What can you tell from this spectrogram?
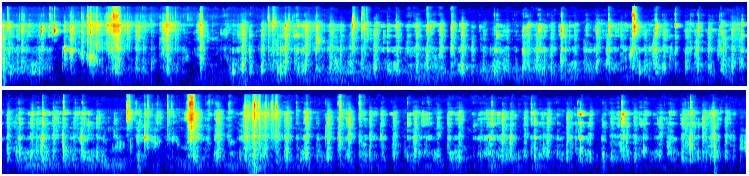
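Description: Close-miked chewing and crunching of a deep-fried croquette with a crisp breadcrumb crust, in a continuous run of small crackly bites and chews.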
